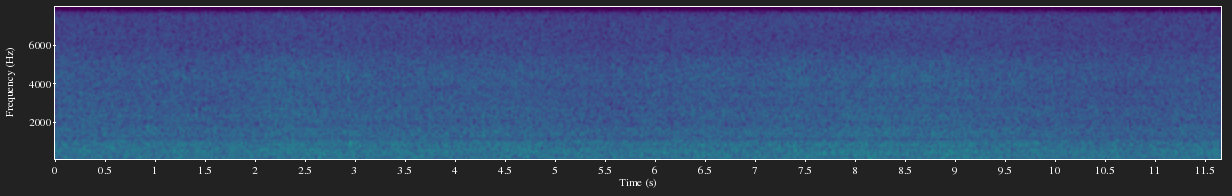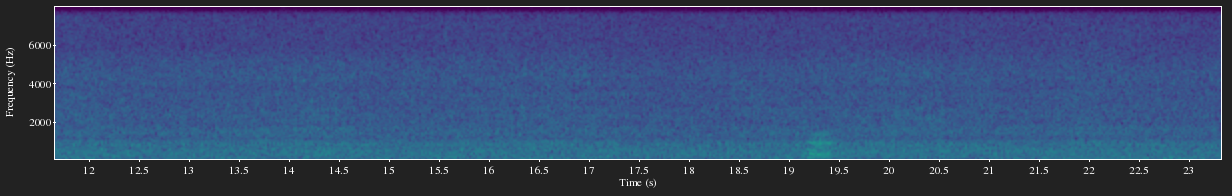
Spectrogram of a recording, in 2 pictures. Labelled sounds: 19.2	19.4	croaking sound likely from a nearby submerged object, 0.84 to 1.0 kHz

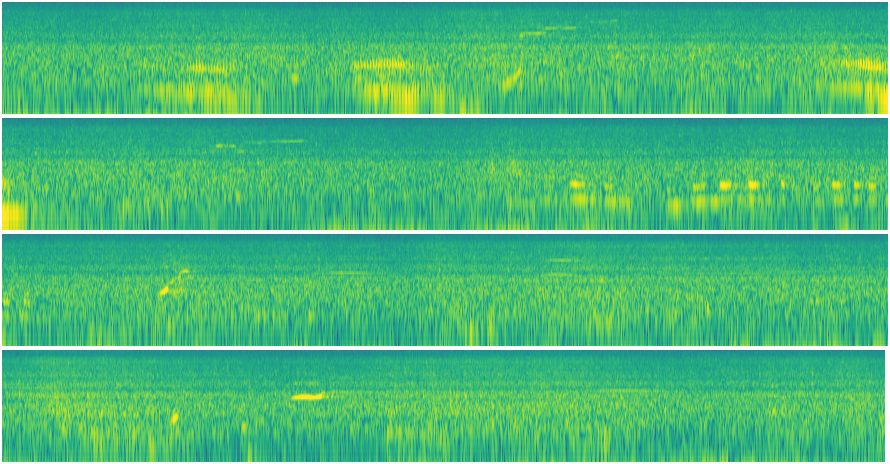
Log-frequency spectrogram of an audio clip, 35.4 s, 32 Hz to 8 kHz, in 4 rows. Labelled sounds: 5.2	6.2	humpback whale, 1.5 to 3.2 kHz
11.0	11.9	humpback whale, 1.9 to 2.6 kHz
20.8	21.4	humpback whale, 1.1 to 1.2 kHz
23.1	23.4	humpback whale, 1.0 to 2.2 kHz
25.5	25.8	humpback whale, 1.19 to 1.25 kHz
29.5	30.1	humpback whale, 0.78 to 1.1 kHz
32.5	33.0	humpback whale, 1.0 to 1.1 kHz

